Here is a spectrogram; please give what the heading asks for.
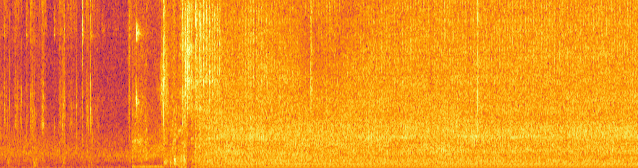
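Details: Lawnmower that would only run on starting fluid and then died, after a carburetor clean and a recoil repair: it catches at about two seconds and settles into a smooth, even, steady run with no misfires. Normal running after the repair.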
